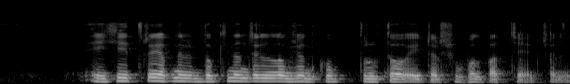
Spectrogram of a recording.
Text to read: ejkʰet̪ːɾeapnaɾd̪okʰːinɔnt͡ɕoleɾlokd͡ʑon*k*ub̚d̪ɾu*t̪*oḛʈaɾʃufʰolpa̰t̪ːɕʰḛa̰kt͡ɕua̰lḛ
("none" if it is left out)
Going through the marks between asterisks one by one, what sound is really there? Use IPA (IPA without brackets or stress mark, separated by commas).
kʰ, t̪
